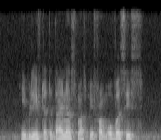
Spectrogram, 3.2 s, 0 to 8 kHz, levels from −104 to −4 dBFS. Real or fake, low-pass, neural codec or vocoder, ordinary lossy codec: real; 7.2 kHz; none; none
